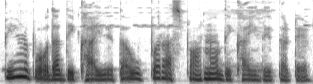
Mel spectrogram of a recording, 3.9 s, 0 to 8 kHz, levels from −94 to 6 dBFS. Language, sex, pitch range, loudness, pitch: Bhojpuri, female, 165-210 Hz, -16 LUFS, 180 Hz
